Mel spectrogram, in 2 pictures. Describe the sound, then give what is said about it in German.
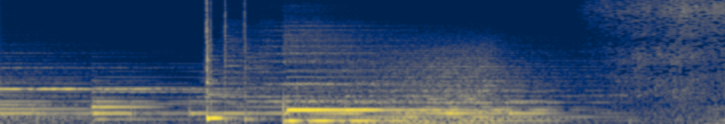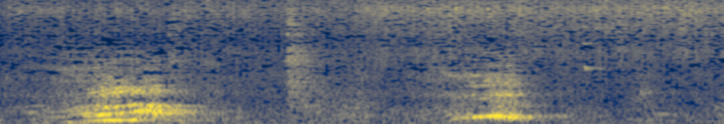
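A short musical passage fades into a farm in the village of Travneve, Chernihiv region, northern Ukraine, where a steady mechanical hiss and hum of a milking machine runs, with two loud, drawn-out moos from cows standing at it rising over it. “Das da sind Kühe, die gerade an der Melkmaschine stehen, in einem Bauernhof ganz im Norden der Ukraine, in einem Dorf, das Travneve heißt, in der Region Tschernihiv.”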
